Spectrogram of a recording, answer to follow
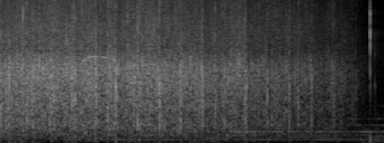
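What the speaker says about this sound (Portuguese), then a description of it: "Aplauda o Senhor Jesus por essa palavra poderosa" A church congregation applauds during an online worship service, dense steady clapping that slowly thins and fades out toward the end.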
